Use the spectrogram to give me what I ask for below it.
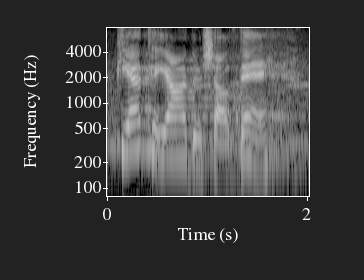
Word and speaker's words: Pierre Teilhard de Chardin: This little life of mine, I'm gonna So I'll pronounce his name in French, so if you usually pronounce it in English, sorry. Pierre Teilhard de Chardin, French Jesuit, Catholic priest,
